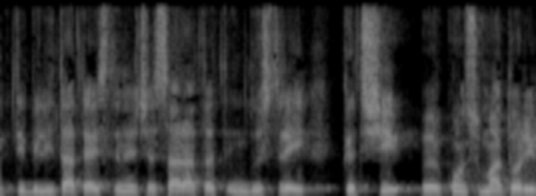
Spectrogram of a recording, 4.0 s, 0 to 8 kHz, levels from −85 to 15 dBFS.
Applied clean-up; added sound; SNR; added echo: neural mask model Resemble Enhance denoiser.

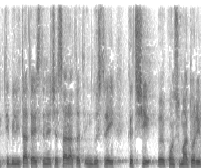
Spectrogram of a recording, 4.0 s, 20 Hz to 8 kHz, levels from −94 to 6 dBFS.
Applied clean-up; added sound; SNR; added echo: none; none; none; none.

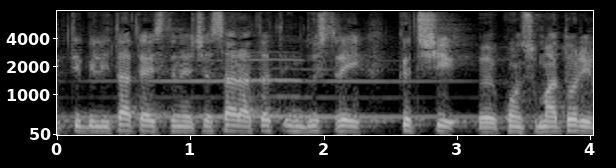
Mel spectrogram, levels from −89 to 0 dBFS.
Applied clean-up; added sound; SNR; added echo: none; Wind instrument, woodwind instrument; 15 dB; none.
